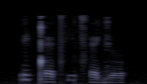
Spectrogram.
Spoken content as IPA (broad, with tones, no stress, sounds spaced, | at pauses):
ɾ i˥ ǃ ɛ˩ tʰ i̤˥ t͡sʼ ɛ˩ ɡʲ o˩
